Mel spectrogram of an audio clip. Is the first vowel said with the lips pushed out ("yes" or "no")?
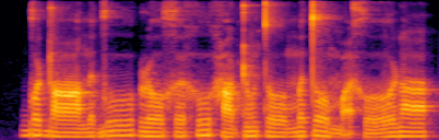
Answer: yes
